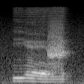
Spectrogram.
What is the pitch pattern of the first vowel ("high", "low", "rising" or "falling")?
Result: low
